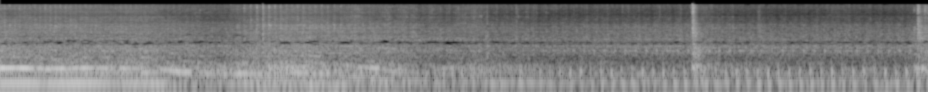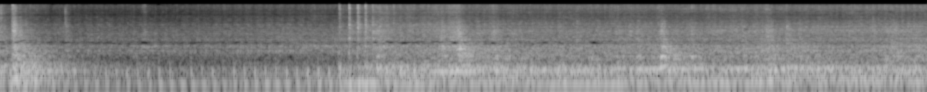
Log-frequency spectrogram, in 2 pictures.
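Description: A homemade tracked mini tractor with a small petrol engine drives, the engine chugging.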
